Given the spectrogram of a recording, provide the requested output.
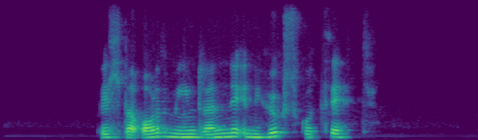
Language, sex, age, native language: Icelandic, female, 30-39, Icelandic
